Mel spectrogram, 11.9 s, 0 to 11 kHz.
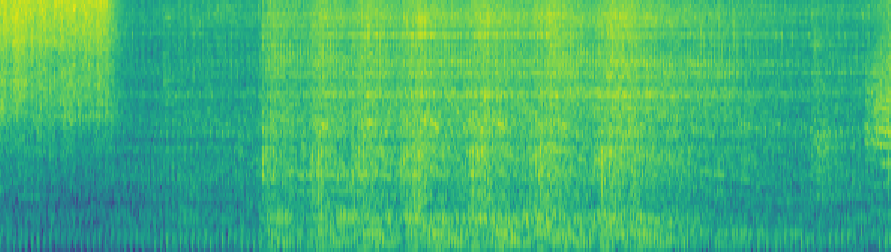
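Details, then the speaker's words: Yamaha Mio M3 scooter engine once somewhat warm, revved in bursts: harsh, rattly ticking over the exhaust growing louder with throttle; barely heard when cold. "suara kasar ya saat udah agak panas suara kasar ngelitik ya teman kita dengar dulu ya suaranya kasarnya seperti ini ya"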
